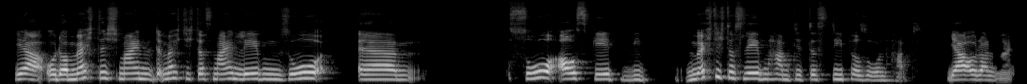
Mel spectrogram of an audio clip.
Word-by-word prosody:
Ja, 240 -3 +2
oder 230 0 +5
möchte 285 +5 +1
ich 280 -1 -3
mein 255 -1 0
d - - 0
möchte 280 +2 -2
ich, 260 - -9
dass 250 0 -3
mein 250 +1 0
Leben 245 -1 +1
so, 270 +5 +4 0.4
ähm 230 -1 +1 0.9
so 295 +4 +3
ausgeht, 250 -2 +1
wie 215 0 -8 0.3
möchte 300 - 0
ich 330 - -8
das 290 -2 -2
Leben 265 -2 +2
haben, 230 -2 -5
d 225 0 -6
das 225 +1 -8
die 235 -1 -3
Person 205 -4 -7
hat. 175 - -18 0.2
Ja 215 0 +2
oder 215 -1 -2
nein? 90 - -13
240 Hz, 170 wpm, -22 LUFS, 225-265 Hz, 0.9 s, oder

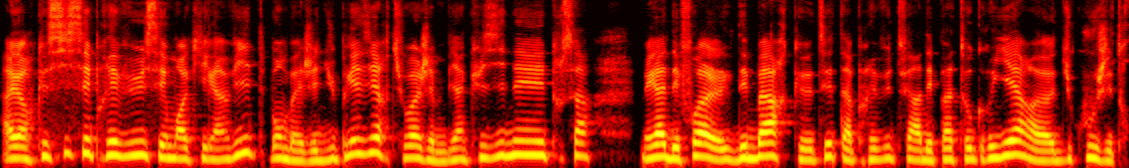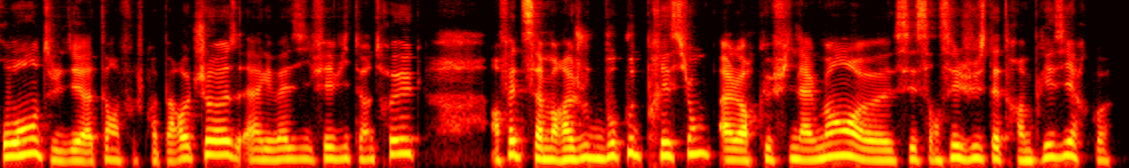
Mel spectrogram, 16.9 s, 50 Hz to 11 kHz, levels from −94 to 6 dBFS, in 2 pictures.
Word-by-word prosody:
alors 180 -3 +2
que 215 - -3
si 210 +6 -2
c'est 255 +2 0
prévu, 230 0 +1
c'est 215 -3 0
moi 180 -2 0
qui 175 +2 -6
l'invite, 225 +11 -3
bon, 185 -1 -1
bah 155 -3 -1
j'ai 150 +1 -3
du 170 +3 -4
plaisir, 250 +6 0
tu 190 - -10
vois? 195 0 +2
J'aime 160 -5 -2
bien 170 +4 -3
cuisiner 225 +7 0
et - - -1
tout - - -15
ça. 220 -2 -3 0.4
Mais 180 - -1
là, 205 0 +7
des 180 - +3
fois, 210 -2 +5
elle 165 -1 0
débarque, 215 +2 +3
heu, 160 -1 -1
tu - - -13
sais, - - -4
tu 185 - -4
as 155 - 0
prévu 170 +3 -6
de 175 - -12
faire 165 -3 -1
des 150 -1 -1
pâtes 170 +2 -3
aux 170 - -1
gruyères, 195 +4 +2
heu, 150 -1 +1
du 165 +4 -6
coup, 185 +3 -2
j'ai 150 -1 -2
trop 215 +7 +3
honte. 245 -2 +3
Je 160 - -6
lui 150 - -5
dis: 155 +1 +1
«Attends, 155 +3 -2
faut 155 - -19
que 150 - -21
je - - -20
prépare 145 +1 -7
autre 185 0 +1
chose». 235 -1 +4
Allez, 165 0 -2
vas 170 +1 -1
y, 175 -1 -5
fais 180 +3 -1
vite 175 0 -6
un 165 - -4
truc. 250 +6 -1 0.5
En - - -3
fait, 235 -3 +2
ça 190 -6 +5
me 170 - +3
rajoute 170 +4 +3
beaucoup 215 +7 0
de 225 - -3
pression 230 +3 0
alors 160 -1 +3
que 175 - -4
finalement, 185 +7 +3
heu, 155 -2 +1
c'est 170 +3 -4
censé 165 +4 -1
juste 180 +1 -1
être 175 -2 -3
un 155 - 0
plaisir 200 +6 -1
quoi. 155 -1 -9
180 Hz, 290 wpm, -24 LUFS, 165-220 Hz, 0.5 s, là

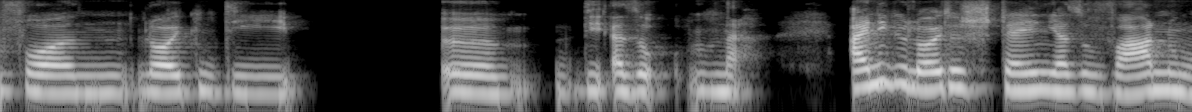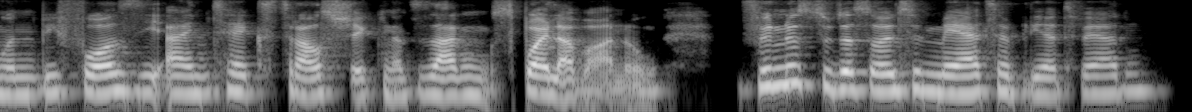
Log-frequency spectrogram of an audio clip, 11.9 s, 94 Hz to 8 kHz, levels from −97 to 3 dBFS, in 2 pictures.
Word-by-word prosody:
von 200 -1 0
Leuten, 205 0 +1
die, 200 0 -9 0.6
ähm 205 +1 -1
die, 220 +1 -7
also 210 -1 -1
na, 215 -2 -4 0.4
einige 285 +4 +5
Leute 235 +1 +4
stellen 230 -1 +1
ja 215 -1 +4
so 210 -1 -4
Warnungen, 195 -2 +3
bevor 205 +1 +1
sie 210 -2 -6
einen 195 0 -1
Text 205 0 -6
rausschicken, 180 -1 -2
also, 185 +3 -11
sagen: 185 0 0
„Spoilerwarnung.“ 210 +2 +1 0.4
Findest 270 +4 0
du, 250 - -2
das 230 -1 +3
sollte 220 +1 0
mehr 200 -2 +3
etabliert 200 -3 -6
werden? 210 +2 -7
210 Hz, 140 wpm, -21 LUFS, 195-220 Hz, 0.6 s, einige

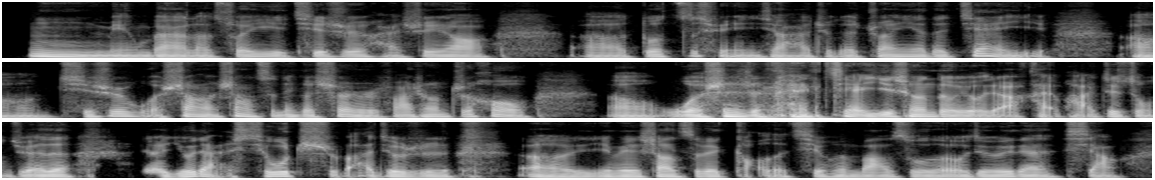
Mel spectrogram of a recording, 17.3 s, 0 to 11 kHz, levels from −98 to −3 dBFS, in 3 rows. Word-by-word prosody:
嗯， 125 - +3 0.3
明 80 0 -2
白 85 -1 +1
了。 80 0 -3
所 80 +4 -3
以， 95 -3 -2
其 90 +3 -3
实 95 +1 -2
还 95 -4 -9
是 85 +3 -4
要， 85 -2 -1 0.5
呃， 80 -1 -4
多 95 +4 -2
咨 95 +7 -9
询 125 - -6
一 - - -5
下 80 -1 -4
这 80 +3 -9
个 85 -2 -4
专 90 +3 -2
业 100 -1 -1
的 90 0 -2
建 125 - -1
议。 75 - -7 0.3
啊， 75 -2 -5
其 95 - -4
实 125 +7 +1
我 120 - -2
上 105 -8 +1
上 115 +4 +1
次 95 - -7
那 90 - 0
个 90 -1 0
事 85 - -1
儿 80 -5 +1
发 90 +4 -2
生 95 +1 0
之 95 - -5
后， 85 -6 0 0.4
呃， 80 -2 -1
我 95 +1 +4
甚 110 +6 +7
至 90 -2 +5
连 90 +2 +4
见 90 +4 +3
医 100 - +7
生 105 +2 +5
都 95 -4 +4
有 85 -2 +2
点 85 - +1
儿 - - 0
害 - - -2
怕， 85 - -4
就 90 +2 0
总 80 -3 -4
觉 90 0 +3
得， 95 -1 +5 0.4
呃， - - 0
有 95 +6 +4
点 125 - +3
羞 120 0 +3
耻 - - -4
吧。 - - -4
就 95 +3 +3
是 90 +1 -1 0.3
呃， 85 -3 0
因 90 +1 -1
为 90 0 +4
上 95 +2 +3
次 90 +2 -3
被 95 - +4
搞 90 - -10
得 85 - -3
七 90 +2 -4
荤 90 -2 -2
八 85 -1 0
素 85 +1 -2
的， 90 - +1
我 90 - +1
就 90 +1 0
有 95 - +4
点 90 -4 0
想： 80 0 -5
90 Hz, 290 characters per minute, -24 LUFS, 85-95 Hz, 0.5 s, 甚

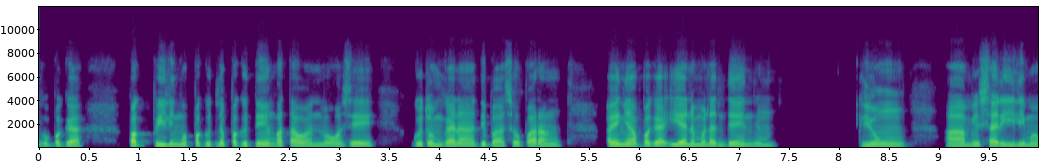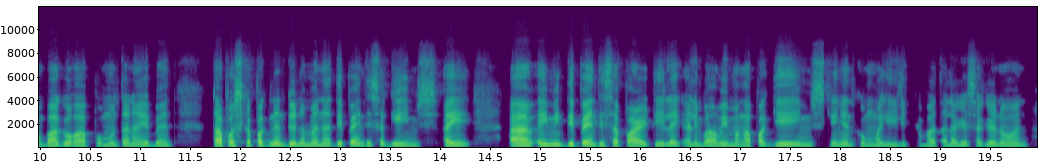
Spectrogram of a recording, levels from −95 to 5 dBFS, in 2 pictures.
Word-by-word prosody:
Kumbaga, 130 +1 +1 0.5
'pag 145 0 +4
feeling 155 +1 +2
mo 170 - +1
pagod 145 -2 -1
na 140 - +1
pagod 140 0 0
na 135 - +4
'yung 130 - -5
katawan 120 -1 +1
mo 140 0 -1
kasi 130 -1 0 0.4
gutom 130 -1 0
ka 150 - +5
na 130 -2 +2
'di 140 - 0
ba. 120 -1 +1
So, 170 - 0
parang 165 -1 +2 0.5
ayun 175 -1 +5
nga 130 - +3
'baga 150 +1 +3
i-ano 160 0 +4
mo 160 - 0
lang 150 -1 0
din 125 0 0
'yung 125 -1 -6 1.0
'yung 140 0 +1 0.6
um, 125 0 +2
'yung 135 - -1
sarili 135 -1 +1
mo 125 -1 -2
bago 125 0 +3
ka 125 -1 +3
pumunta 130 0 -4
ng 130 - -2
event. 115 -1 -3 0.4
Tapos 195 -4 +4
kapag 185 -1 0
nandun 180 -1 +2
naman 155 -8 -1
na, 120 - 0
depende 185 +10 0
sa - - -3
games. 115 -11 -4
Ay, 165 +1 +3 0.4
ah, 170 +1 +8
I 175 - +3
mean 175 -1 +1
depende 170 -1 +4
sa 165 - 0
party, 130 0 +2
like 130 -1 0
halimbawa 125 +6 0
may 130 - +1
mga 120 0 -1
pa-games 130 -2 -1
ganiyan, 140 -2 -4
kung 125 0 -7
mahilig 120 0 -6
ka - - -24
ba 115 - -1
talaga 110 0 -4
sa 110 +1 -6
gano'n. 125 0 -2
135 Hz, 195 wpm, -25 LUFS, 125-155 Hz, 1.0 s, ah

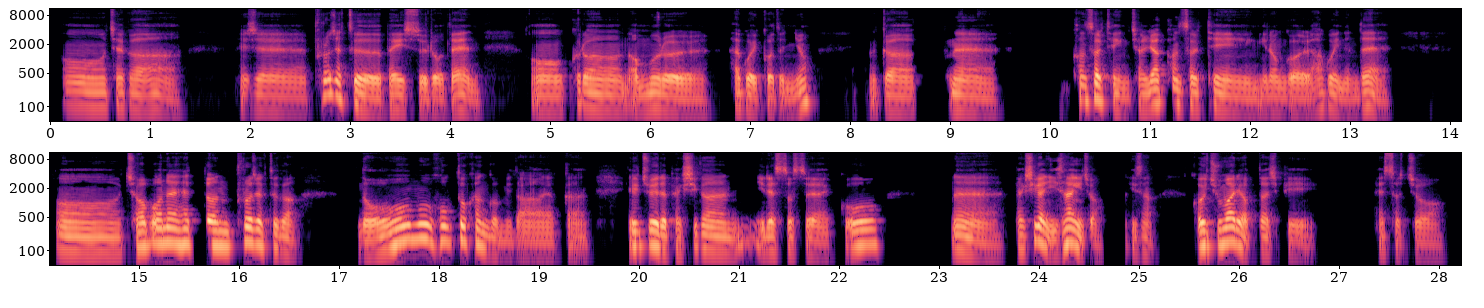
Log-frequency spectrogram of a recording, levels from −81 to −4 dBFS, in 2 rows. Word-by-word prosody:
어 105 -2 -2
제가 90 -6 -4 0.6
이제 85 -3 -3
프로젝트 135 - +2
베이스로 85 -3 0
된 85 -6 0 0.5
어 85 0 -1
그런 95 -5 -1
업무를 85 -5 +1 0.2
하고 - - +1
있거든요. 115 +11 -3 0.5
그러니까 85 -1 -1 0.4
네 85 -4 -1 0.8
컨설팅 135 - +1
전략 115 +8 +1
컨설팅 95 -8 -1
이런 85 -1 -3
걸 80 -1 0
하고 95 +2 -2
있는데 80 -1 -2 0.8
어 95 -2 0
저번에 145 +4 +4
했던 135 -3 +3
프로젝트가 145 -3 +2 0.6
너무 145 - +4
혹독한 160 -4 +1
겁니다. 80 -5 -5 0.3
약간 75 - -8 0.4
일주일에 125 -3 +5
100 - - -5
시간 105 -4 +1 0.2
일했었어야 80 - 0
했고, 135 - 0 0.6
네 85 -10 0 0.2
100 - - -3
시간 - - +6
이상이죠, 85 0 +2 0.3
이상. - - -7 0.3
거의 130 - +5
주말이 140 +3 +5
없다시피 - - -4 0.7
했었죠. 75 -3 -6
95 Hz, 215 characters per minute, -22 LUFS, 85-125 Hz, 0.8 s, 시간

